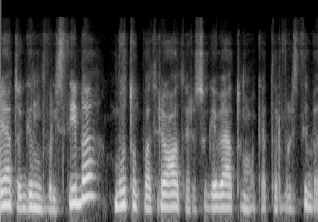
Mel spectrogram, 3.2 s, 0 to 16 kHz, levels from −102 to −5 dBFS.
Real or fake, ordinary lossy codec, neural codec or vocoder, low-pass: fake; Opus, 16 kbps; vocoder, 22.05 kHz, 80 mel bands, WaveNeXt; 9.9 kHz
